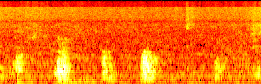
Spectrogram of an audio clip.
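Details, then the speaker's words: Snoring from a sleeping pet, said to rarely snore: soft, quick snorting grunts, a light snuffly snore with faint room hum. "that is jonas talking he's snoring can you hear him now he doesn't often snore"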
